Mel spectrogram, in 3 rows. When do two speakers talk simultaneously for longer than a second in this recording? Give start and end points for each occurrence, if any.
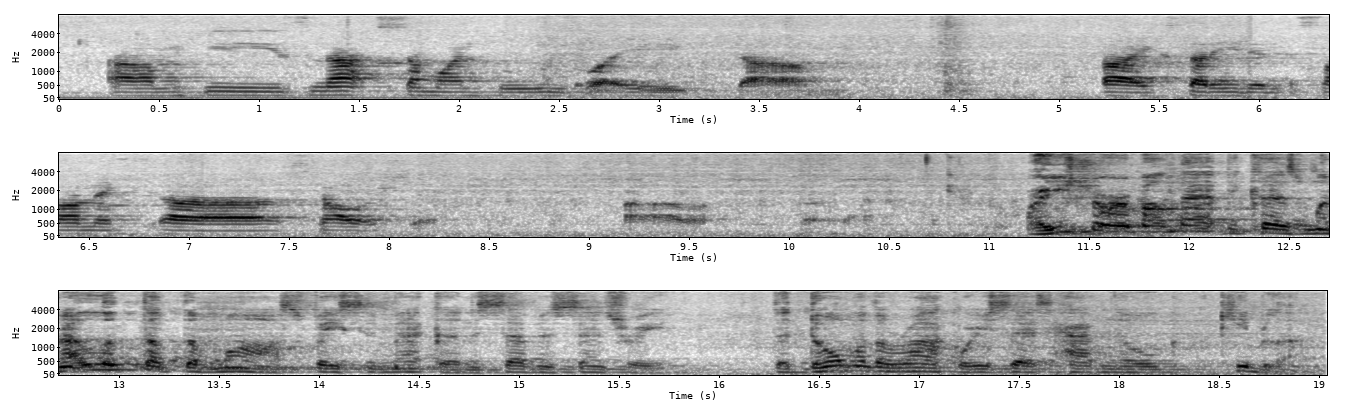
none

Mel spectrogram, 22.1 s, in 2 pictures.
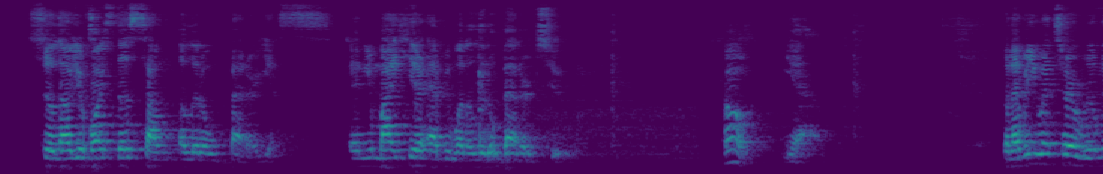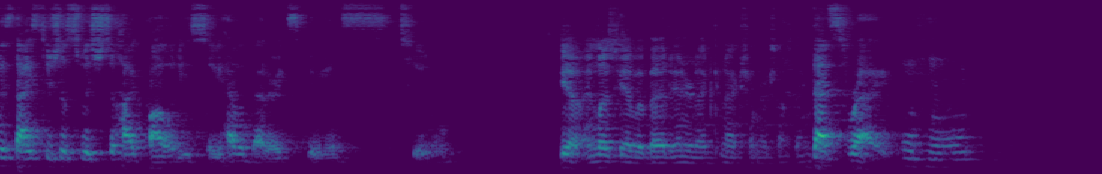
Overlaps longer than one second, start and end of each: none

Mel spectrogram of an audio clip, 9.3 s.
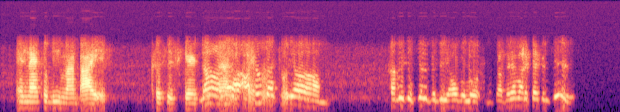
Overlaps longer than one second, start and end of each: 3.1-4.7

